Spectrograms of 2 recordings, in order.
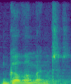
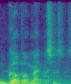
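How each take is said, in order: Both takes have the same delivery.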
